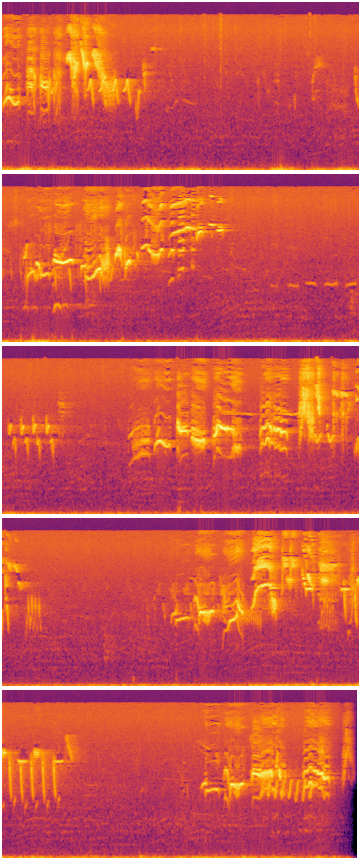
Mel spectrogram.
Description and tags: Birds singing in the middle of the spring.
singing, birds, ambience, nature, Bird, field-recording, forest, trees, spring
